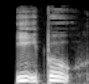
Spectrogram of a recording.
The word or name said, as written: e-bog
